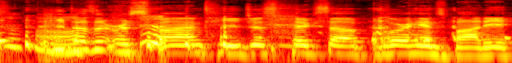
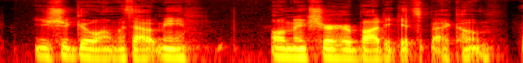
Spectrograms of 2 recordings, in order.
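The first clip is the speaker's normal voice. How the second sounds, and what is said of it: Coarser, rougher character voice. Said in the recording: “his voice sounds different, sounds coarser”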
